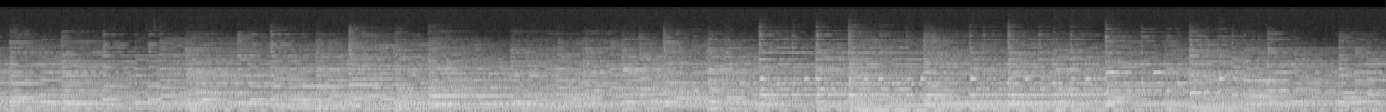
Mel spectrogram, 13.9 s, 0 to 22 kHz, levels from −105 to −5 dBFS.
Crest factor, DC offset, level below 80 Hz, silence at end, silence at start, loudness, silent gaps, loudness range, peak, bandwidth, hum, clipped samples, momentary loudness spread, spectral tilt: 14 dB; under 0.1%; -44 dBFS; 0 s; 0 s; -25 LUFS; none; 2 LU; -12 dBFS; 8.8 kHz; none; under 0.1%; 3 LU; -7.5 dB/octave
